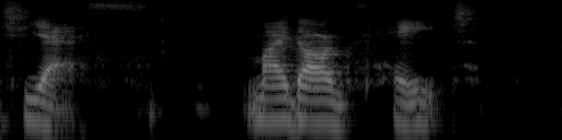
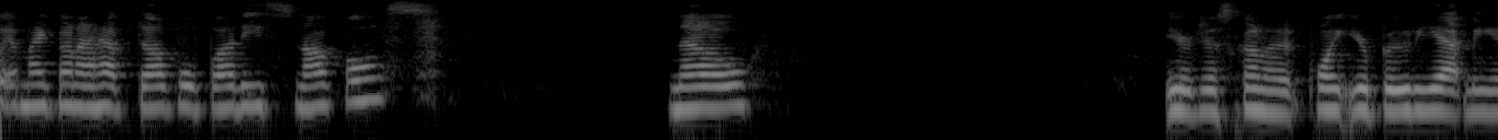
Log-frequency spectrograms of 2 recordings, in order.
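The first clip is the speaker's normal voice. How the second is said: pet talk; 4 semitones higher than usual. Real, not acted. Owner cooing at her dog wanting a lap cuddle, higher pet talk.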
